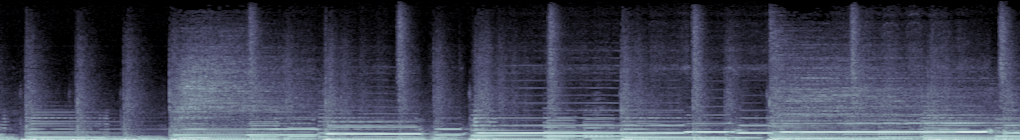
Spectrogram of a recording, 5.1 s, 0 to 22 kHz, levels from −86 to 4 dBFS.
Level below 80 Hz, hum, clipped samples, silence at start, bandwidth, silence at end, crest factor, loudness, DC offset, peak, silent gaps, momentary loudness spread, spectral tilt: -22 dBFS; none; under 0.1%; 0 s; over 20 kHz; 0 s; 14 dB; -14 LUFS; under 0.1%; 0 dBFS; none; 5 LU; -6 dB/octave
